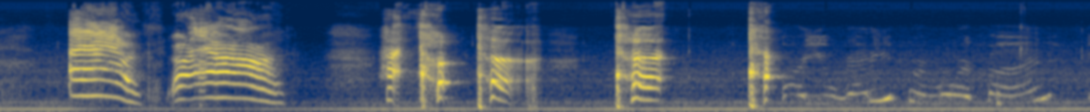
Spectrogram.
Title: Fake coughing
